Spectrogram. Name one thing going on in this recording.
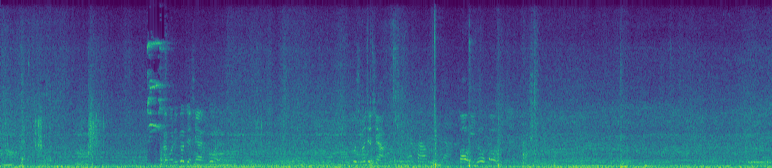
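A crowd murmurs steadily all around.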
